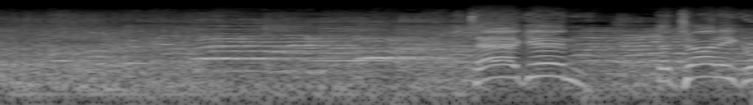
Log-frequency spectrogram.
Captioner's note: cheers and applause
